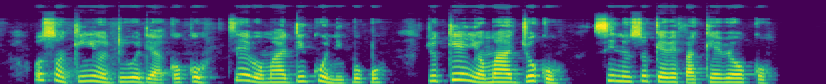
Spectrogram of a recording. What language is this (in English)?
Yoruba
